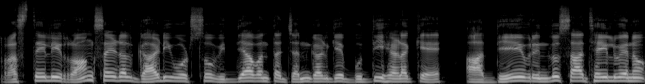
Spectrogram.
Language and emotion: Kannada, disgusted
